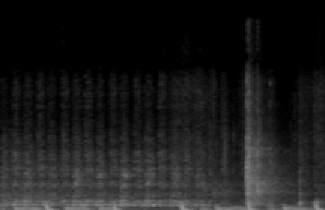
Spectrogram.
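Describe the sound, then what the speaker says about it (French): A hand file rasps over the cut end of a toilet drain pipe to remove burrs and taper it, producing about eight quick, regular scraping strokes that are close and fairly quiet, with no talking. "Retirez les bavures à l'aide d'une lime et rendez l'extrémité conique pour faciliter le montage."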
